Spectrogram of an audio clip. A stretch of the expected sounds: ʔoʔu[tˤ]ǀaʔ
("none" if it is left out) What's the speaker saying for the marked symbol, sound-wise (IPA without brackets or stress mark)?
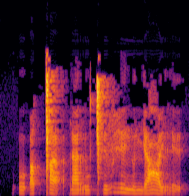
tˤ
